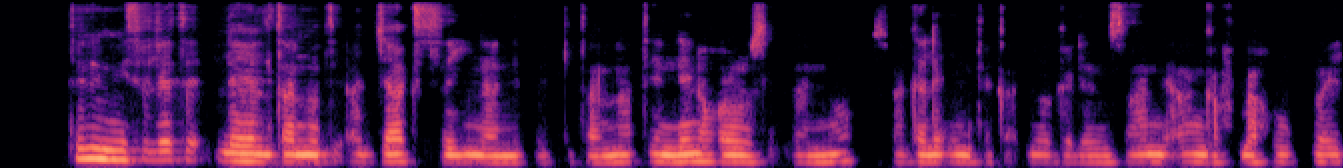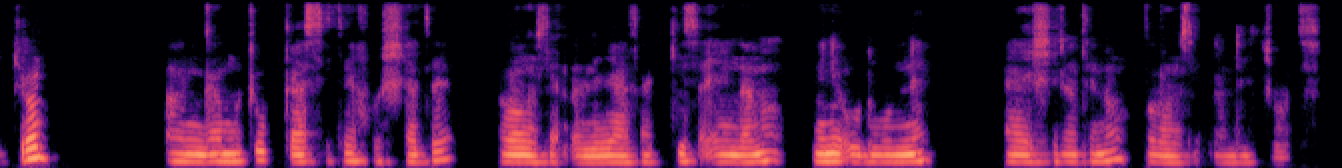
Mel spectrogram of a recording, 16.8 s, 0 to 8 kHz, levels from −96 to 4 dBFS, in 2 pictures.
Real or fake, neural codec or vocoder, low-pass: fake; codec, 16 kHz, 16 kbps, FreqCodec, smaller model; 7.2 kHz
